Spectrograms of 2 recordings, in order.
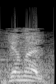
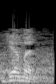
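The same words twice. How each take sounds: First: The stress is on the second syllable. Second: The stress is on the first syllable. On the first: It means beauty. The speaker calls it wrong. "не говори джамаль" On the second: It means camel. The speaker calls it right. "ставь ударение на первый слог"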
